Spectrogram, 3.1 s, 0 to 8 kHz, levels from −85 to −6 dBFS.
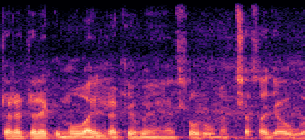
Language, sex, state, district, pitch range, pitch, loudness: Hindi, female, Madhya Pradesh, Umaria, 90-95 Hz, 95 Hz, -18 LUFS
